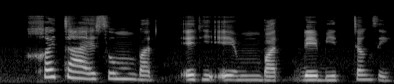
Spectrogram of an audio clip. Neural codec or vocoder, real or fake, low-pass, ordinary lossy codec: none; real; 9.9 kHz; AAC, 64 kbps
